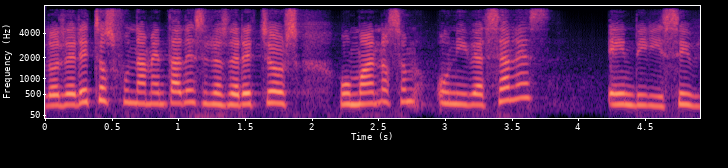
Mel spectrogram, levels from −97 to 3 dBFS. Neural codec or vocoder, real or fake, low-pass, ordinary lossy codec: codec, 16 kHz, 0.5 kbps, X-Codec, HuBERT features, trained on LibriSpeech; fake; 7.2 kHz; none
